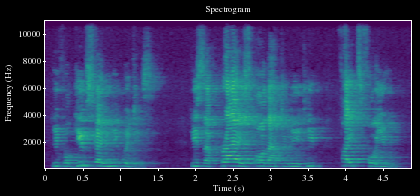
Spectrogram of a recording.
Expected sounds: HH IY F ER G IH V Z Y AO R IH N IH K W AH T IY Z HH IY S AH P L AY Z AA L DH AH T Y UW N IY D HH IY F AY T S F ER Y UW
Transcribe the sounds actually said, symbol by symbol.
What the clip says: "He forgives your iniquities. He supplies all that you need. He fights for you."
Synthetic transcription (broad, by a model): HH IY F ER G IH V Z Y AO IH N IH K W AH T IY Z HH IY S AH P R AY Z AA L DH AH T Y UW N IY D HH IY F AY T S F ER Y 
